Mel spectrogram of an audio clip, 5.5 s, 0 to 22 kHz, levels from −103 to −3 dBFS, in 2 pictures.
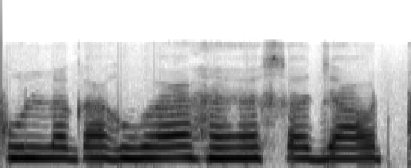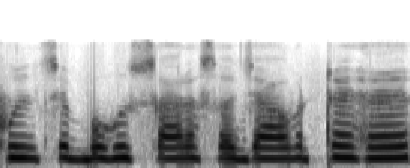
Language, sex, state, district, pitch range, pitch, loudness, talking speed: Hindi, female, Jharkhand, Palamu, 255-260 Hz, 255 Hz, -11 LUFS, 120 wpm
